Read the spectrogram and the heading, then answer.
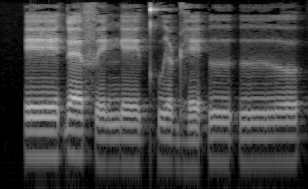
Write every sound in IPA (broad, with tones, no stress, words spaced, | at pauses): eː˧ɗɛ˧ fe˨ ŋeː˨kʷʰi˨ʊ̯ɖʱe˨ʔɯː˧ ʔɯː˦ʊ̯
